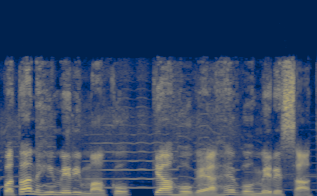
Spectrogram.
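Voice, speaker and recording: A woman's voice: medium pitch, animated, normal speed, natural voice. A woman voicing a meek, hungry, overworked stepson in a moral-story cartoon, plaintive and submissive, with music underneath. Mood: plaintive, weary.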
